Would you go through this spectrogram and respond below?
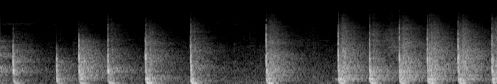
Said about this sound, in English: We're gonna knock on the door. Knock on the door.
